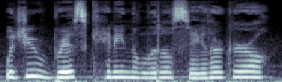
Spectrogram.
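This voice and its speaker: A woman's voice: on the high side, level tone, normal speed, warm tone, natural voice. An actress playing a cruel, seductive vampire ex-wife in an audio drama, mocking and theatrical, with music behind her. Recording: music bed under the voice.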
